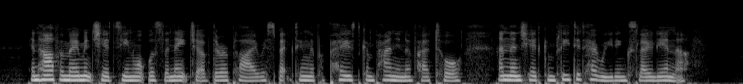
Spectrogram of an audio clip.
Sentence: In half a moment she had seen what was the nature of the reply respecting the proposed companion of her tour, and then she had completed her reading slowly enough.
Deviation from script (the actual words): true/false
false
